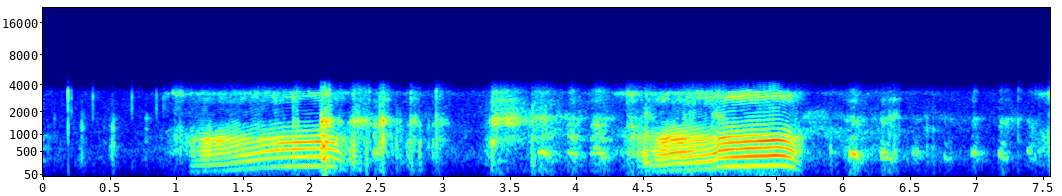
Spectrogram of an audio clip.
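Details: Sleeping man's unusual loud, tuneful snoring: two long, rising, moaning, voice-like snores with sputtering noises between them; he reportedly didn't know he could do it.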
